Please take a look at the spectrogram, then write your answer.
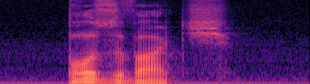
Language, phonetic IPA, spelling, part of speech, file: Polish, [ˈpɔzvat͡ɕ], pozwać, verb, Pl-pozwać.ogg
